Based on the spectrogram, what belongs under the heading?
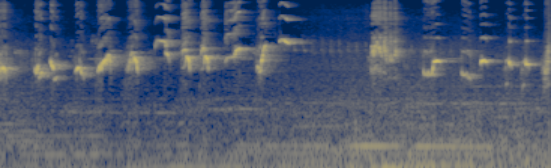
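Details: Greater green leafbird song to provoke rival birds: quick series of whistled slurs stepping upward, a brief harsh burst, then evenly spaced short whistles.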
